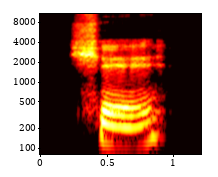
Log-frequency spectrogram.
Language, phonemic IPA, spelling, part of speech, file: Punjabi, /t͡ʃʰeː/, ਛੇ, numeral, Pa-ਛੇ.ogg
- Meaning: six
